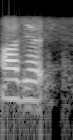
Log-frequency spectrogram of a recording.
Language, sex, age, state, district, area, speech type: Nepali, female, 30-45, West Bengal, Jalpaiguri, rural, conversation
